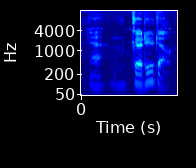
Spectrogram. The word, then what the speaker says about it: Gerudo: Fun fact, the Japanese word for gold, or a Japanese word for gold, is pronounced quite similar to the Gerudo, the name of the Gerudo people. Gerudo.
